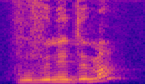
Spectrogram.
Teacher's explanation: Donc je fais une phrase classique, mais je fais une intonation qui monte.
